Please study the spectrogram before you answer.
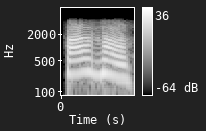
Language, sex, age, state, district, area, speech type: Odia, female, 30-45, Odisha, Nayagarh, rural, conversation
